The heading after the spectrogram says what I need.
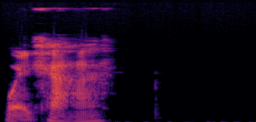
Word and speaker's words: Huệ Khả: Hui Ko in Vietnamese we pronounce Huệ Khả.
